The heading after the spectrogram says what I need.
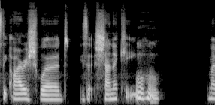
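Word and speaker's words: seanchaí: And it's the Irish word, is it shanachie? Mm-hmm. Am I pronouncing it?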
